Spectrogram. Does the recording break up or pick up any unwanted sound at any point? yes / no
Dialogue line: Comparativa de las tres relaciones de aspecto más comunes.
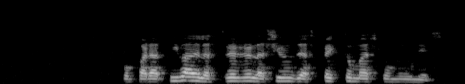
no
